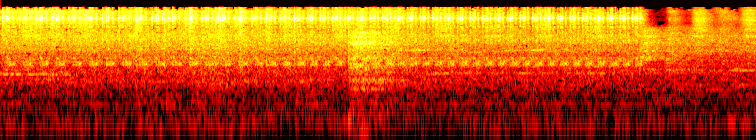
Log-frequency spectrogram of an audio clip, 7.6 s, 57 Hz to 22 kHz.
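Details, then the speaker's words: 2003 Ford F350 6.0L diesel that starts, runs rough and stalls, suspected combustion gases in the fuel: at key-on an even, steady electric buzz with fine chatter for about six seconds. All eight injectors are firing properly. "that was all eight hitting it sounded pretty good"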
